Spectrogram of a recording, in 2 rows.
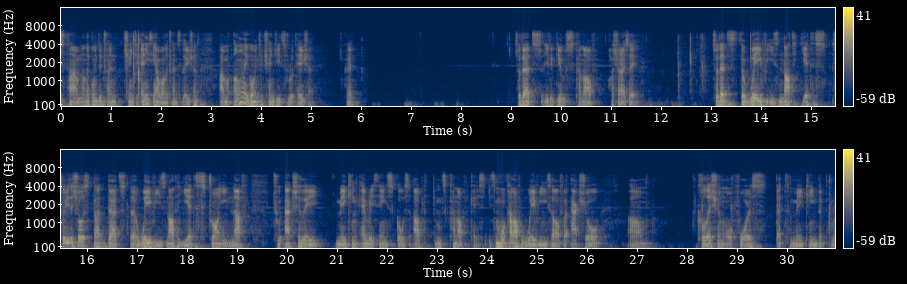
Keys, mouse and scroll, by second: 0.5-3.7 drag, 4.1-7.1 drag, 7.2-9.7 drag, 12.6 shift+d, 13.7 s, 20.9 click, 22.9 s, 25.5 scroll down 3, 25.6-27.4 middle drag, 27.4-28.5 scroll up 4, 28.5-29.4 shift+middle drag, 29.4-30.1 scroll down 1, 30.1-30.9 shift+middle drag.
